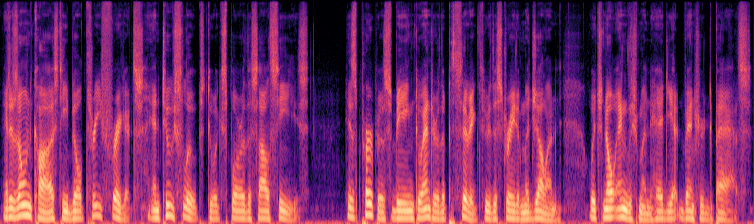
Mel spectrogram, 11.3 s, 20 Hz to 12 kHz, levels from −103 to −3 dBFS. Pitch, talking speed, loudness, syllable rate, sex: 110 Hz, 190 wpm, -17 LUFS, 5.0 syllables/s, male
